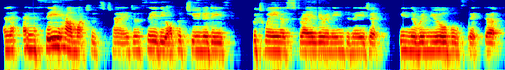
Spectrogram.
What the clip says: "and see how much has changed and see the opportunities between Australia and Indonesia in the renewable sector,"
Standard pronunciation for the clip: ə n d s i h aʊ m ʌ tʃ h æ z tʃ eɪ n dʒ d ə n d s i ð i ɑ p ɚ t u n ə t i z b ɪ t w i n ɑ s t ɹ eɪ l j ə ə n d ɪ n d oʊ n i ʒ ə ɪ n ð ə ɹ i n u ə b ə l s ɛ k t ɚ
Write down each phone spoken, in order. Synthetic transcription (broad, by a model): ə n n s i h aʊ m ʌ tʃ h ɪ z tʃ eɪ n dʒ ə n s i ð i ɑ p ɚ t u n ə t i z b ɪ t w i n ɑ s t ɹ eɪ l j ə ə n ɪ n d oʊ n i ʒ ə ɪ n ð ə ɹ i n u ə b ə l s ɛ k t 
